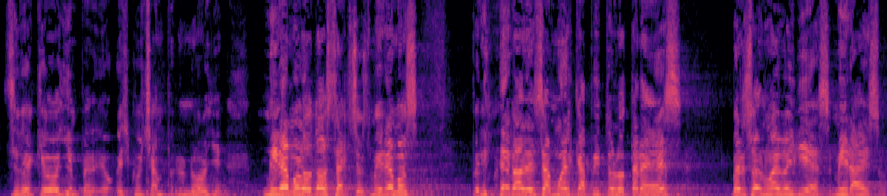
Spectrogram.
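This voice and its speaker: A man's voice: very high voice, moderate pace, fairly bright tone, big-room sound. A man preaching a sermon as pastor, reading scripture aloud and questioning his congregation. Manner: preaching with call-and-response questions and Bible reading. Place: church hall.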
